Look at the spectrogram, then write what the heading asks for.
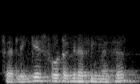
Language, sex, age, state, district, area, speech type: Tamil, male, 18-30, Tamil Nadu, Erode, rural, conversation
